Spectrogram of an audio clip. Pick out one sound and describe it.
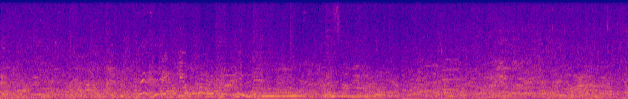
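A middle-aged man speaks warmly and laughs close by.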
